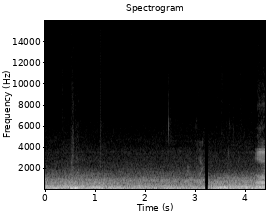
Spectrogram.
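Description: Steady cabin noise of a Nissan GT-R R35 on the move: a low drone from its twin-turbo V6 with road and tyre noise. The sound cuts out briefly about three seconds in.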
